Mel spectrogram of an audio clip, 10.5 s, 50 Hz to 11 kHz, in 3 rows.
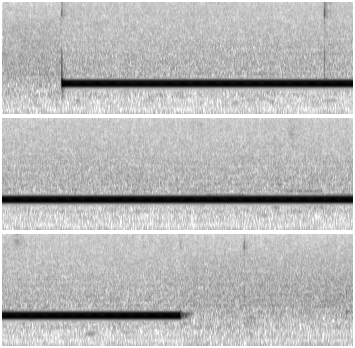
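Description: Emergency Alert System attention signal played from a television: the steady two-tone alert (853 and 960 Hz together) starts about half a second in, holds for about eight seconds and cuts off suddenly, announcing a required monthly test.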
